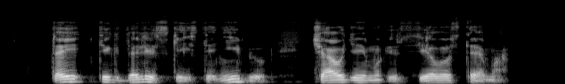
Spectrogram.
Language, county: Lithuanian, Vilnius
